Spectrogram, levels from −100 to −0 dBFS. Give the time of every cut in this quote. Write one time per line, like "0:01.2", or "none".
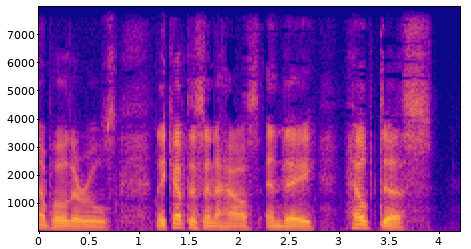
none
